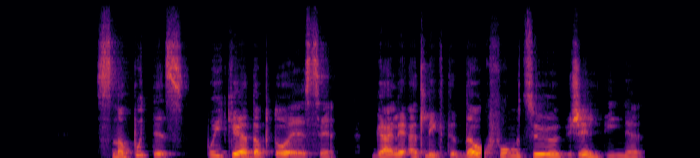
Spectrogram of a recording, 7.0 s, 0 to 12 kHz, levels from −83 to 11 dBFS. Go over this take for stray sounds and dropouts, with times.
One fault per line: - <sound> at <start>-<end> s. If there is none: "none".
- dropout at 4.8-4.9 s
